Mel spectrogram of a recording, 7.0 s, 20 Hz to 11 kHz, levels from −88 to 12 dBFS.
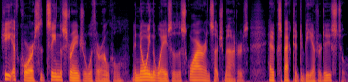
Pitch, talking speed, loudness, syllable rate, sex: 100 Hz, 235 wpm, -21 LUFS, 6.1 syllables/s, male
